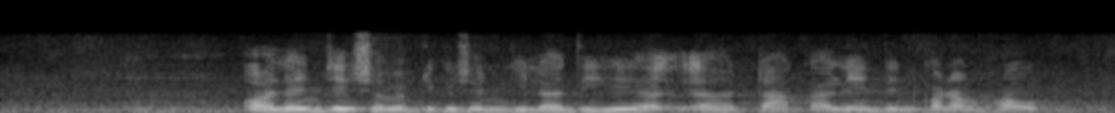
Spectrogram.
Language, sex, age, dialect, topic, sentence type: Bengali, female, 18-24, Rajbangshi, banking, statement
